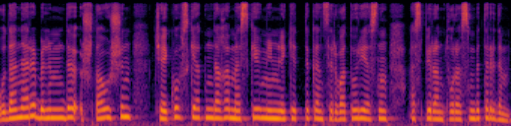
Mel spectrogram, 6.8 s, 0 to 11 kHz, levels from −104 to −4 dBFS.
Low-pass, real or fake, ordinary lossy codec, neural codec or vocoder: 9.9 kHz; real; none; none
